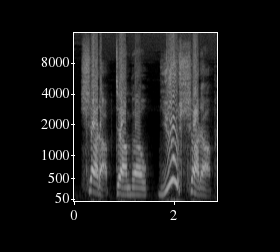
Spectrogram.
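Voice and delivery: lightly voiced low scolding figure; mock scolding. Bickering with Dumbo, mock scolding.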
